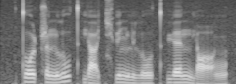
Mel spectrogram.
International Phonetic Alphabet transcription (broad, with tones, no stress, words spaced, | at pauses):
t̪o˥ʊ̯ʈ͡ʂə˧˥n lu˥t̪ʰjä̰˨˩ t͡ɕʰy˥˩nly˩lo˧˥ʊ̯ t̪ʰɥɛ˥ n̪jɑ̰˨˩˦ŋ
